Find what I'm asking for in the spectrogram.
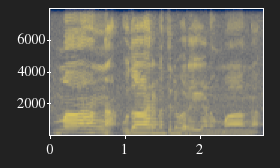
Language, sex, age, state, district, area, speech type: Malayalam, male, 45-60, Kerala, Palakkad, rural, spontaneous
